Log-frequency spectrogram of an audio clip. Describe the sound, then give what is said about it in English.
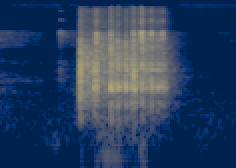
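Dice rattle and tumble across a hard surface in a quick burst of clicks lasting about half a second, fairly loud, with no voices. “Okay, I am going to, you know, in the spirit of the show, since I get to pick next, I'm going to get to roll the dice.”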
